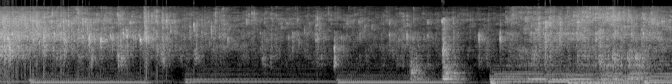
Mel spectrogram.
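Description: Sliced onions sizzling in hot oil and ghee in a nonstick frying pan, loudest just after they go in and then easing off, with a few clicks; near the end a spatula starts stirring them.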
